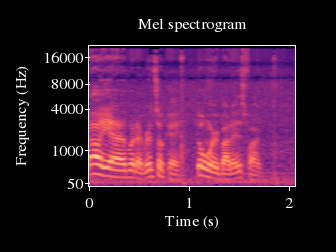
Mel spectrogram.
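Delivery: dismissive, careless, offhand tone. Speaker demonstrating the wrong tonality for saying it's okay, dismissive, careless tone. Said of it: "It's the tonality. It's how you say it. It's not like".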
